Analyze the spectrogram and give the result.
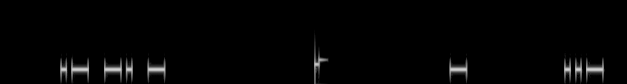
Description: Morse code, heard as a keyed tone, about 22 wpm, spaced as for 14 wpm, 700 Hz. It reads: ANT TU
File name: Top 20 QSO Elements - 6x Character Spacing - 22wpm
